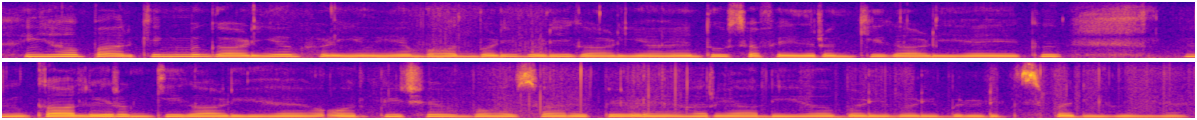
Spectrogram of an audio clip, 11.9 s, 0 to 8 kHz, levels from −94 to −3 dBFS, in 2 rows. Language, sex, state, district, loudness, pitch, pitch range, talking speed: Hindi, female, Uttar Pradesh, Etah, -19 LUFS, 220 Hz, 215-230 Hz, 195 wpm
